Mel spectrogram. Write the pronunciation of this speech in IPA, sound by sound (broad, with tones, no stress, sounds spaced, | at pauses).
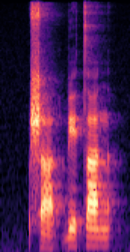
ʂ aː˨˩ t̚ ɓ e˧ t̪ a˧ n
